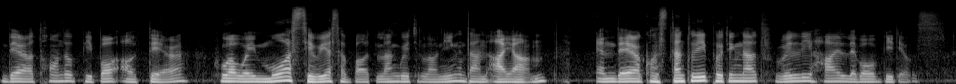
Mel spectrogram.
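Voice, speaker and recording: The sound is lo-fi, carrying a man's mid-range voice in a steady tone. He's a Japanese-native language teacher and channel host reflecting to camera on learning languages, candid and measured, with a self-deprecating streak.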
